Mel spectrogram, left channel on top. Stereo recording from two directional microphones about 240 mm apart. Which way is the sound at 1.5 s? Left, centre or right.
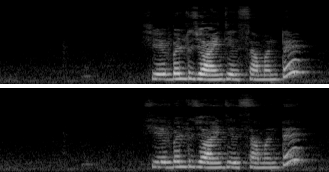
Left.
